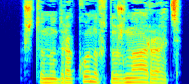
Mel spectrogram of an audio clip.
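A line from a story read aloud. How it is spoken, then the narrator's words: Gloomy. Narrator (Russian): мрачно ответил Икинг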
